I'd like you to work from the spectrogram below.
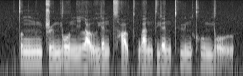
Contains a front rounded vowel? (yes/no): yes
